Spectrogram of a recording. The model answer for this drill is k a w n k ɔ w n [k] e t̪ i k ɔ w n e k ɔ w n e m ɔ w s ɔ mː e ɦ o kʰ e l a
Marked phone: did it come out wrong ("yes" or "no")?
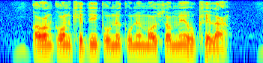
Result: yes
